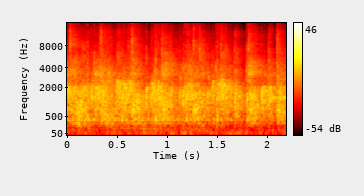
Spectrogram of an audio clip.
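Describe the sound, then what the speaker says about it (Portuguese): A church congregation applauds during a worship service, producing dense, continuous clapping that stays loud and steady throughout without pauses. "Você pode aplaudir Jesus?"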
